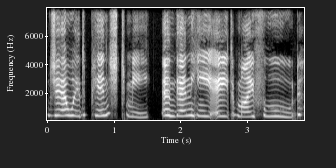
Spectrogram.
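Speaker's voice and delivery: put-on very high, slow, tattling kid voice; whiny child. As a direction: complain like a little boy. Child complains to mother.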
